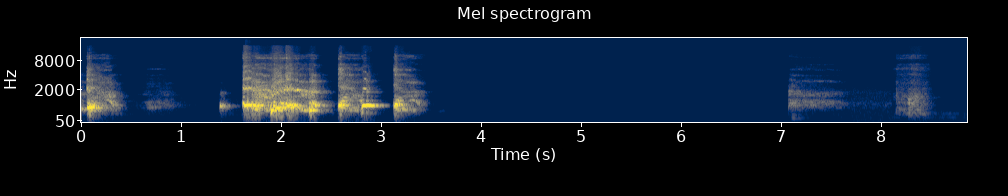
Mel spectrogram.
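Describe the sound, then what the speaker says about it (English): A few harsh, close coughs come in a quick burst, followed by silence and then faint breathy throat sounds, with no talking. "Had to take a quick cough break."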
